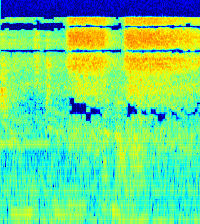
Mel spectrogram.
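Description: A person's voice speaking, with two short bursts of hiss about a second in.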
